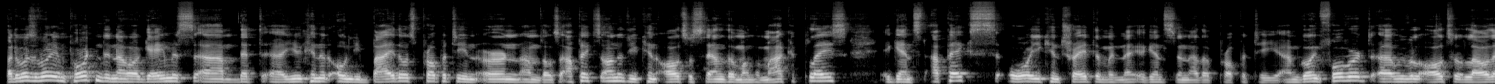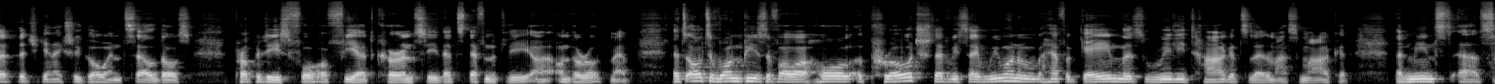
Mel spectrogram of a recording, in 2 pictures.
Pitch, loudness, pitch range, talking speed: 125 Hz, -16 LUFS, 110-135 Hz, 195 wpm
